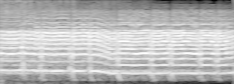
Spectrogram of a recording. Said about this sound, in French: Alors c'est marrant, la, guitare sur le début du morceau qu'on va écouter sonne presque comme une mouche ou un moustique fou.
